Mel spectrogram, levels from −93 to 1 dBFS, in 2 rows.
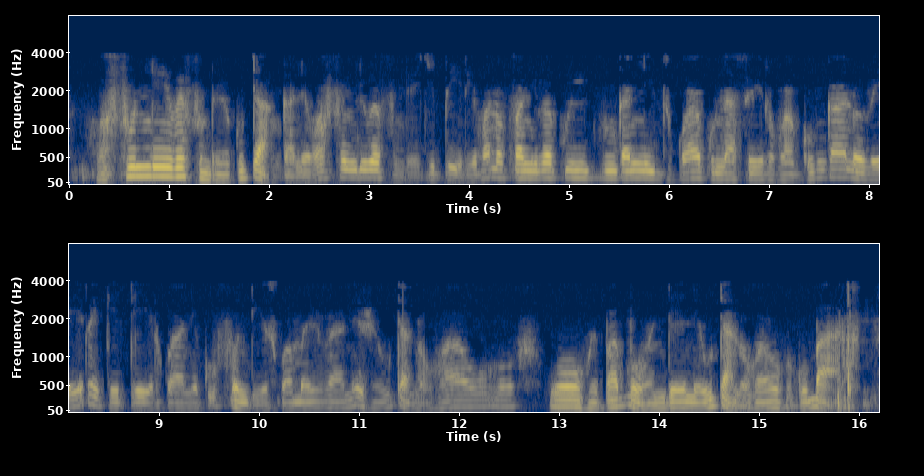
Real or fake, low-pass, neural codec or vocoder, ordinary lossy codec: real; 7.2 kHz; none; AAC, 16 kbps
